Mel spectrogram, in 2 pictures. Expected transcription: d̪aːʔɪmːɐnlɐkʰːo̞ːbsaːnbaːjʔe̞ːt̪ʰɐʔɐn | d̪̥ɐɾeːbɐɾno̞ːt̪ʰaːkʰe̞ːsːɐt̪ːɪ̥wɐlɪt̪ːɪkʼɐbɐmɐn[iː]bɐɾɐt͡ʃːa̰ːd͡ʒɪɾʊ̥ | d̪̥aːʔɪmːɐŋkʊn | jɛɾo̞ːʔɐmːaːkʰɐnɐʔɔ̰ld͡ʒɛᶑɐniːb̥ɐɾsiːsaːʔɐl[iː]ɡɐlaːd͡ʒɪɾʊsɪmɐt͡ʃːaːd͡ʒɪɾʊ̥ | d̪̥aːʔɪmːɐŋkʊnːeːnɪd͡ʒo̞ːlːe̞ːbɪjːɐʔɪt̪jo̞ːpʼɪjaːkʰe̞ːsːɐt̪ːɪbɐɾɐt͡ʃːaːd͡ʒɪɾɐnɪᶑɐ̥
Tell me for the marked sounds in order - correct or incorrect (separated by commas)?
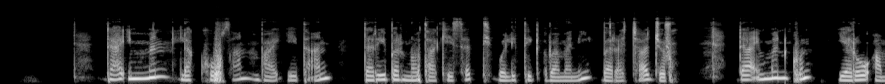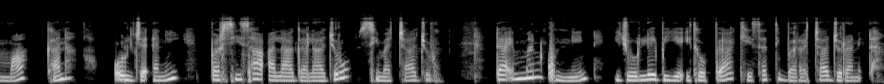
correct, incorrect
